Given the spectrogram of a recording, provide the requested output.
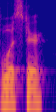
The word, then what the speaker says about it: Worcester: Yeah, it's it's pronounced Worcester.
